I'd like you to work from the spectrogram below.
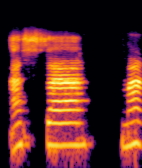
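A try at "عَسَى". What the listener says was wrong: Jangan dipanjangin. Asa. Arba au khams itu mat munfasil muttasil ya arba au khams harakat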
